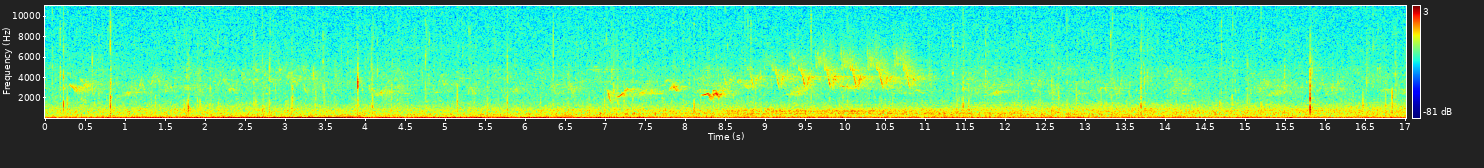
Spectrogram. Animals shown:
Scarlet Tanager (Piranga olivacea), Ovenbird (Seiurus aurocapilla)

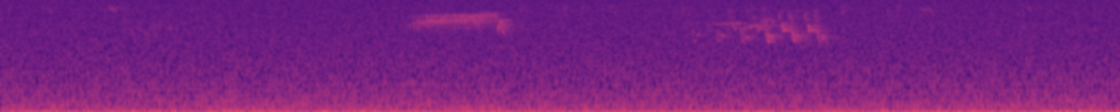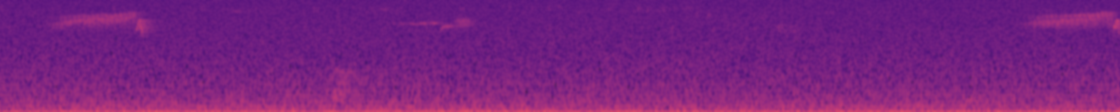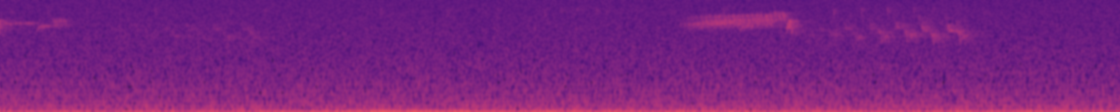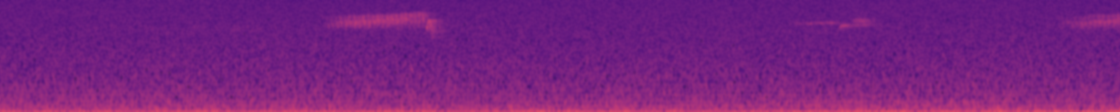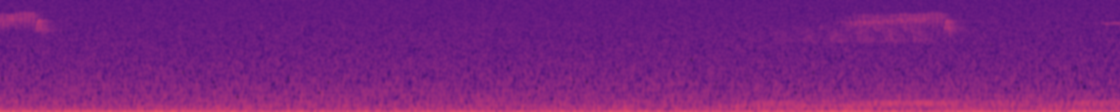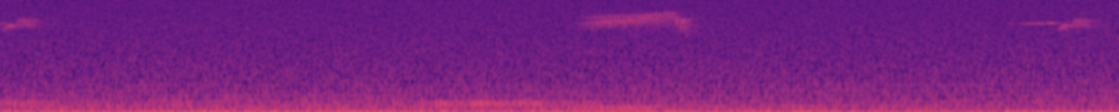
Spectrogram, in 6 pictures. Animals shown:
Canada Goose (Branta canadensis), Northern Parula (Setophaga americana), Black-throated Green Warbler (Setophaga virens), Ovenbird (Seiurus aurocapilla)

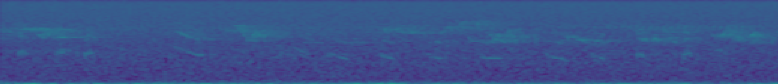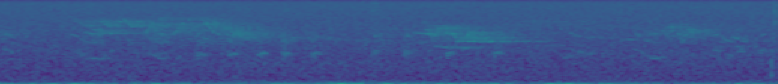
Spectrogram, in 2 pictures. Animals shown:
Red-eyed Vireo (Vireo olivaceus), Chestnut-sided Warbler (Setophaga pensylvanica), Wood Thrush (Hylocichla mustelina), Mallard (Anas platyrhynchos)

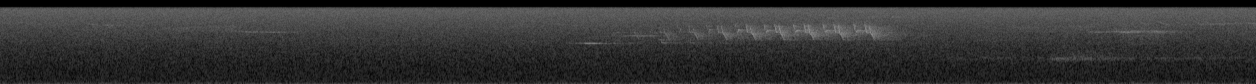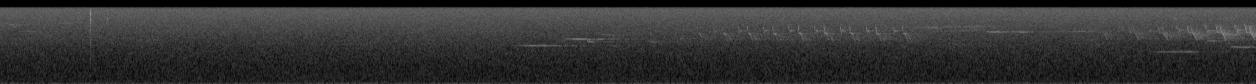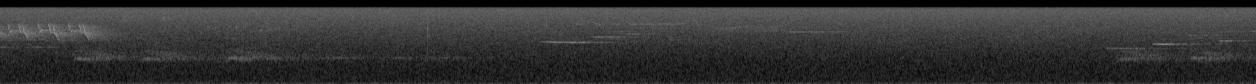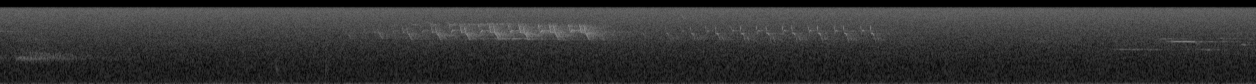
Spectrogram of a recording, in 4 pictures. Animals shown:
Ovenbird (Seiurus aurocapilla), American Crow (Corvus brachyrhynchos), Black-capped Chickadee (Poecile atricapillus), Hermit Thrush (Catharus guttatus), Black-throated Green Warbler (Setophaga virens)

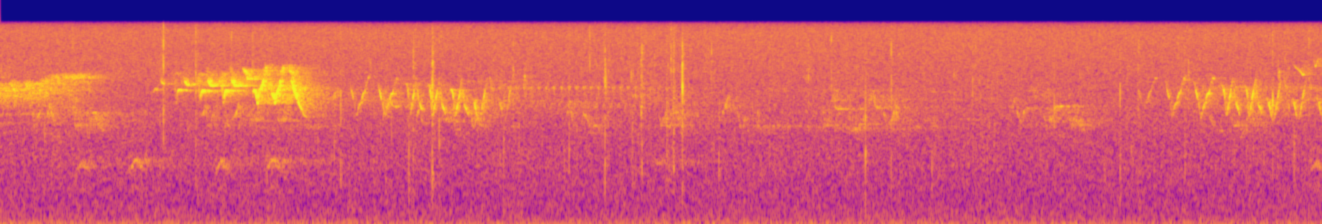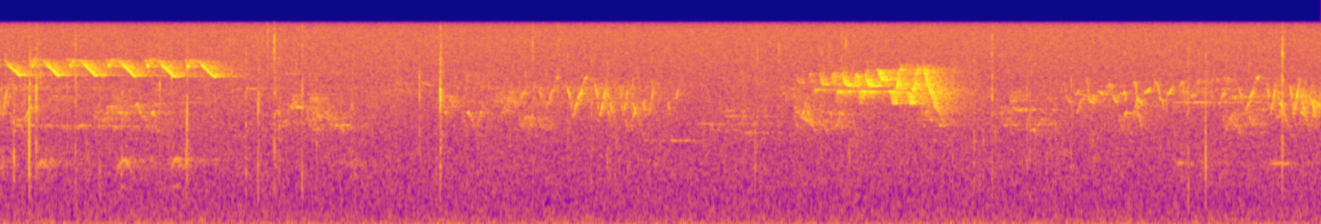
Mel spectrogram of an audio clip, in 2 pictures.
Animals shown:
Yellow-rumped Warbler (Setophaga coronata), Red-eyed Vireo (Vireo olivaceus), Chestnut-sided Warbler (Setophaga pensylvanica), Black-and-white Warbler (Mniotilta varia), Pine Warbler (Setophaga pinus), Hermit Thrush (Catharus guttatus), Black-throated Blue Warbler (Setophaga caerulescens), American Crow (Corvus brachyrhynchos)

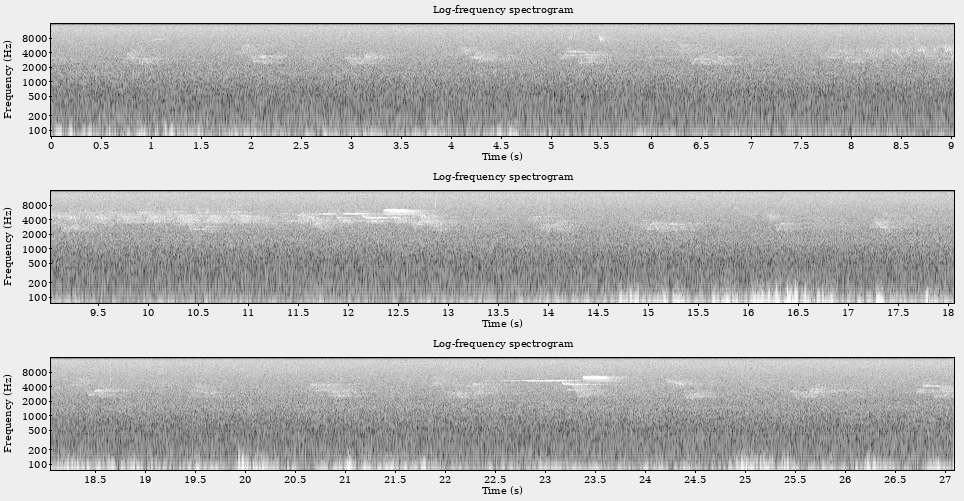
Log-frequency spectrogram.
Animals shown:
Black-throated Green Warbler (Setophaga virens), Ovenbird (Seiurus aurocapilla), Red-eyed Vireo (Vireo olivaceus)

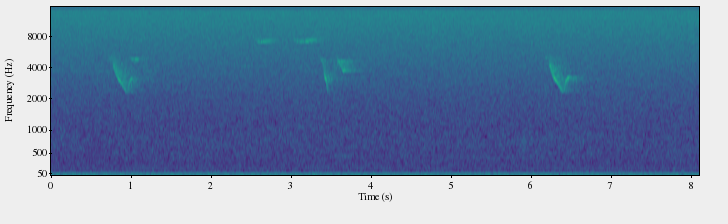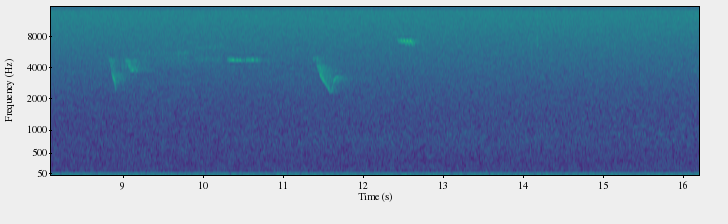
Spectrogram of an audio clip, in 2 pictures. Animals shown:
Black-throated Green Warbler (Setophaga virens), Blue-headed Vireo (Vireo solitarius), Golden-crowned Kinglet (Regulus satrapa)

